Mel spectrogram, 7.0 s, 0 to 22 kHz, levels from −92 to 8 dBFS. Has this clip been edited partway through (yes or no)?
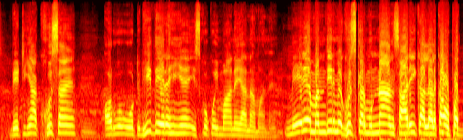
yes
